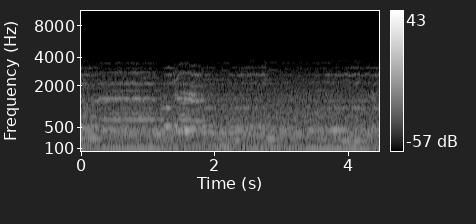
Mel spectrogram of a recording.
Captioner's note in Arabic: صوت البوق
